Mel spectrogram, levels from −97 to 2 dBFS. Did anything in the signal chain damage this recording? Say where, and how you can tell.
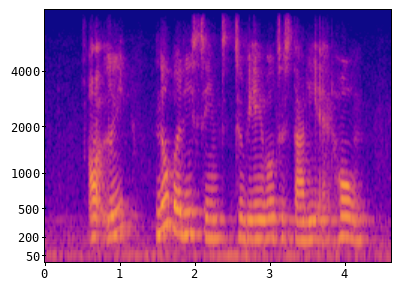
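No, nothing in this speech stood out as damaged on listening.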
